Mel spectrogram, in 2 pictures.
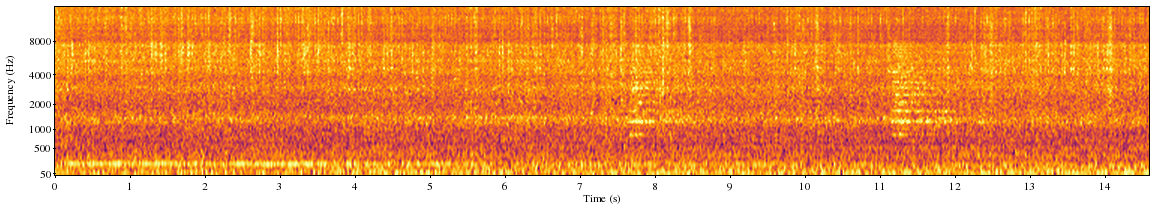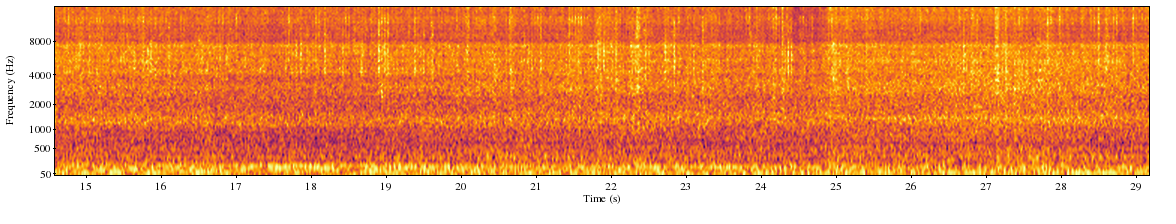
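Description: Steady engine and road noise of a vehicle driving along, its engine hum shifting slightly in pitch partway through. A horn sounds briefly twice, about 8 and 11 seconds in.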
